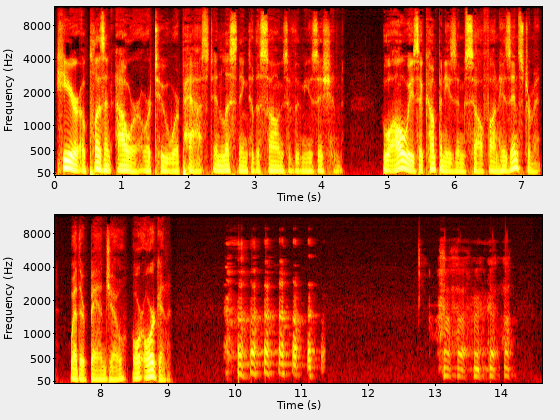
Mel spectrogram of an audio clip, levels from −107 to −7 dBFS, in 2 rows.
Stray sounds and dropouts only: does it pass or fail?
fail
